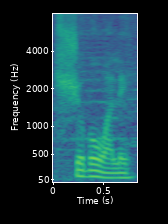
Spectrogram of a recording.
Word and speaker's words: Shobowale: He's going to tell me if I pronounce that right. Shobowale. That's how it's pronounced, really. He's in here too.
